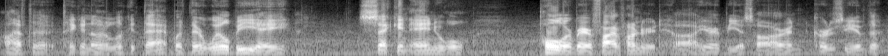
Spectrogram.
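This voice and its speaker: A man's voice: fairly low pitch, steady tone, normal speed, vocal fry, bright, forceful tone, a little hiss or hum. A young man commentating a sim race, congested from a sinus infection, chatty and rambling with many fillers. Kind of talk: sim racing broadcast commentary.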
